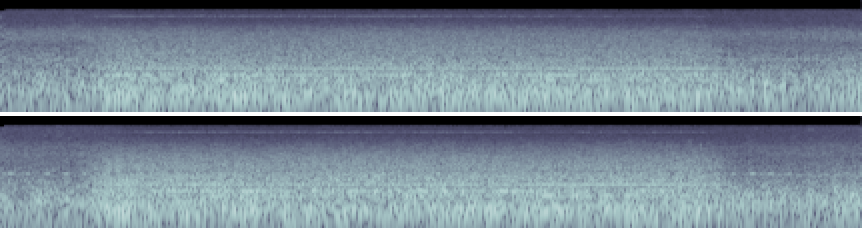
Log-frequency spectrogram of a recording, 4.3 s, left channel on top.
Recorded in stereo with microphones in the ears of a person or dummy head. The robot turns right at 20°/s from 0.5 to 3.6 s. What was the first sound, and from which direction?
Only background noise.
